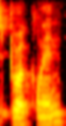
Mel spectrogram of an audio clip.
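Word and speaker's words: Breuchkelen: So I'm currently on Instagram at Brooklyn, but it's not spelled the original way. It's spelled the Dutch way, but with a little C included. So it's B-R-E-U-C-H-K-E-L-E-N, which is Brooklyn.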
